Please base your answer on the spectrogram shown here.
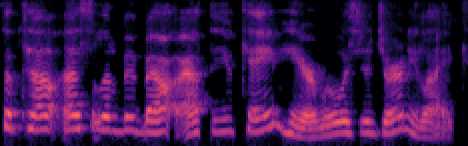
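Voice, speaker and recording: Ohio woman hosting an interview, very lively up and down voice, bit of fry, laughs along. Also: mid-range voice, fast talker, highs cut off. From Dayton, Ohio. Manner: animated, affirming, laughs along. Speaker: host.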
